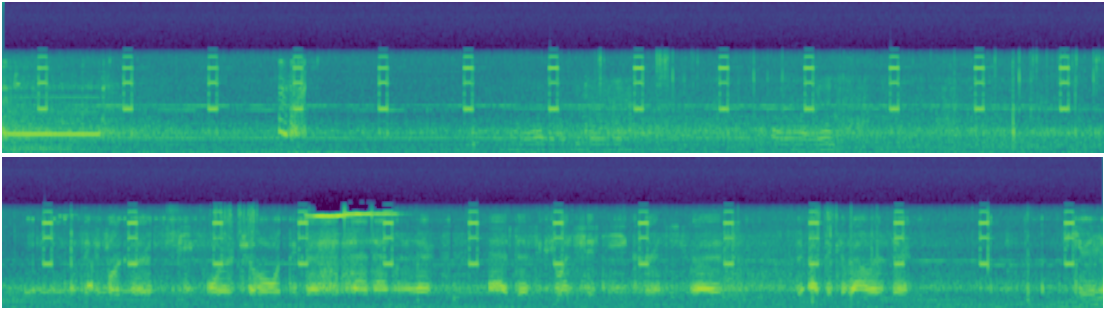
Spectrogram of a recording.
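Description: A regular short electronic tick, about one and a half times a second, over a faint steady tone. Indistinct speech comes in over the ticking in the second half.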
